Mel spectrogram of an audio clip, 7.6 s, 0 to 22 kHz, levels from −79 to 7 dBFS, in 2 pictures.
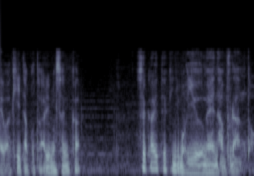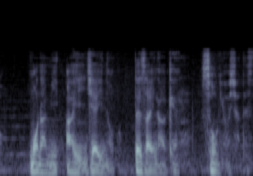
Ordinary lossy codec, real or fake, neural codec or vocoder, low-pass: none; real; none; none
